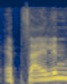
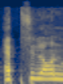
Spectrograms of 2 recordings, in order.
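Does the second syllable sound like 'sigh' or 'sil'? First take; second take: sigh; sil. First: The second syllable sounds like 'sigh'. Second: The second syllable sounds like 'sil'. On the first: "एप्साइलिन बोल सकते हो" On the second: "या एप्सिलॉन बोला जा सकता है"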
